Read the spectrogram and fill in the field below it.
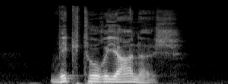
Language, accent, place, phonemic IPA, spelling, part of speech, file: German, Germany, Berlin, /vɪktoˈʁi̯aːnɪʃ/, viktorianisch, adjective, De-viktorianisch.ogg
- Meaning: Victorian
